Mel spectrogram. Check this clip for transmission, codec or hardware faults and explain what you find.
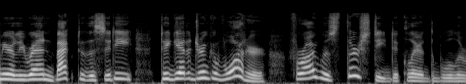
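No fault can be heard anywhere in this speech recording. There is nothing to report at any point in the clip.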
